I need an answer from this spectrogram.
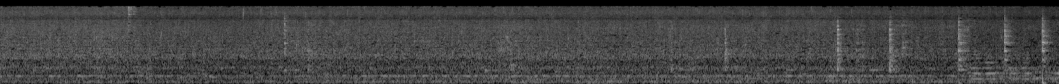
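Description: Chopped tomatoes frying in oil in a frying pan, a steady sizzle as they soften, with a silicone spatula stirring them. A run of sharp clicks and taps comes in the last couple of seconds.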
